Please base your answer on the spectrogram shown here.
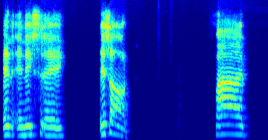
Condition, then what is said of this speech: Aphasia. No, because I'm, I'm telling you, you know, I can speak, and but but when I t- when I talk to people, my aphasia come out.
